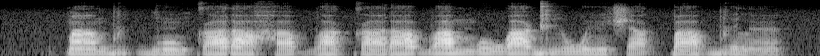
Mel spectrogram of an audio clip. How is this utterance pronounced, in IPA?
k͡p ã˧ b i˧ ɡ͡b ũ˨ k a˨˦ ɾ a˧ h a˨ b a˨ k a˨ ɾ a˨˦ b a˦ m u˦ w a˦ ɡ i˦ w ĩ˧ ʃ a˨ k͡p a˨˦ b i˦˨ l ɛ̃˨

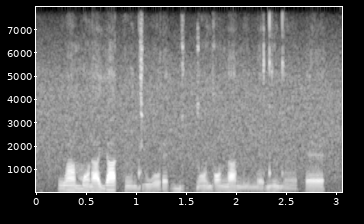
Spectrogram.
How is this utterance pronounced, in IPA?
w ã˦ m ɔ̃˧ ɾ a˦ j a˦˨ k ũ˨˦ d i˦ w o˧ ɾ ɛ˦ ɡ͡b i˦ ɡ͡b ɔ̃˧ j ɔ˦ n a˦˨ n i˨ n ɛ˨˦ d ĩ˦˨ d ɛ̃˨ | ɛ˧

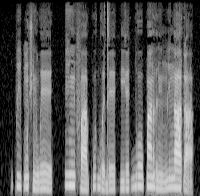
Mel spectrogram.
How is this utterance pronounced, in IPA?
p i˦˨ ɓ ũ˦˨ ʃ ĩ˨ w eː˦˨ | ɣ ĩ˦ f aː˨ kʷ e˦ ɡʷ e˨ d e˦ | j e˨˦ ɡ͡b oː˦ p ã˦ r ĩ˨ m i˦ n aː˦ ɗ a˨

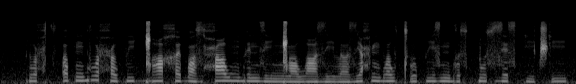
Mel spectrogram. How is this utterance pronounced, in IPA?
ɾ u˨ ħ t͡sʼ ʌ˦ p ŋ ɡ u˦ ħ ʊ˨ p i˧ ɡ͡ǁ ɑ˧ χ ɪ˧ ɓ ɒ˨ z ħ ɑ˦ w m b ɪ˧ n z i˨ ŋ͡ǁ ɒ˨ w ɑ˨ z i˨ l ʌ˨ z i˦ ħ m b ʌ˦ w tʼ ʊ˧ p i˦ z ŋ ɡ ʊ˦˨ s k͡p u˦ s z ɪ˦ s k i˨ t͡ʃʼ i˦

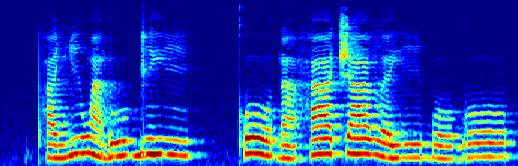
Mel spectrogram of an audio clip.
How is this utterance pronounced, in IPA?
pʰ a˨ ɲ i˦ w ã˨ ɗ uː˦ ɡ i˦ j i˦ | kʼ oː˦˨ ɗ ã˨ h aː˦ t͡ʃ aː˦ v ɛ˨ j iː˨ ɓ oː˨ ɡ oː˦

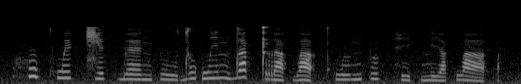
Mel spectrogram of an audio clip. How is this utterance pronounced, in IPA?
h u˥˩ ʔ kʰ w e˦˥ k̚ t͡ɕ e˦˥ k̚ b ɛː˧ ŋ p uː˨˩ d u˥˩ ʔ w i˥˩ n d a˥˩ k̚ t r a˨˩ k̚ w a˨˩ ʔ kʰ w ɯ˦˥ ŋ p ɯ˥˩ k̚ h i˨˩ t̚ n i˩˦ a̯ k w a˨˩ ʔ

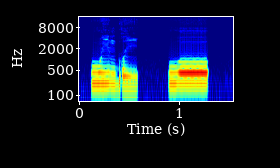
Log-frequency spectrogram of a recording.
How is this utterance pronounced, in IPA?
w ĩ˧ ɡʷ i˨ | w oː˧

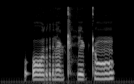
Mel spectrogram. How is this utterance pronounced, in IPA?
ʔ o r ẽ ʈʰ i ʈ ũ

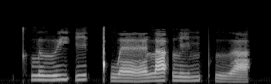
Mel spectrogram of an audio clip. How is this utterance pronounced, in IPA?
kʰ l ɯː˦˥ j ʔ i˦˥ t̚ kʰ w ɛː˩˦ l a˦˥ ʔ l i˦˥ n pʰ ɯ˨˩ a̯

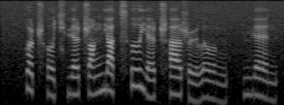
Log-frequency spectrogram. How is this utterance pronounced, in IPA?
k ɤ˥˩ ʈ͡ʂʰ ɤ˨˩ t͡ɕʰ ɥ ɛ˧˥ ʈ͡ʂ ɑ˧˥ ŋ n̪ j ä˥˩ t͡sʰ ɹ̩˥ j ɛ˧˥ ʈ͡ʂʰ ä˥ ʂ ɻ̩˨˩ l ɤ˥˩ ŋ | m ɥ ɛ˥˩ n

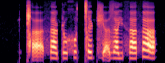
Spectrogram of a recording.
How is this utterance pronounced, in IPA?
ǁ a̰ θ a ʈ o x o ǀ e ʈ ʒ a̰ z a j θ a θ a

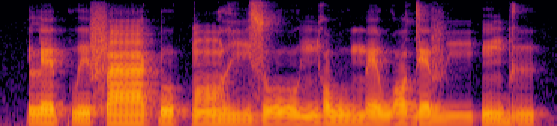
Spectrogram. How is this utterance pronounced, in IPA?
l ɛ˧ kʷ e˦ f aː˧ k͡p o˧ k͡p ɔ̃˨˦ ɣ i˧ z oː˨ ɲ ɔ˦ w u˦ m ɛ˨ w ɔ˦ d ɛ˨ v i˨ | ĩ˦ ɡ͡b ɨ˧

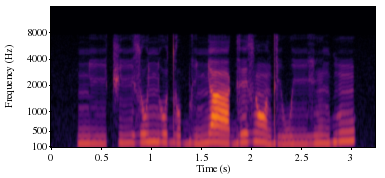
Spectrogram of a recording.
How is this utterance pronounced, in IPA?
ɲ iː˨ t͡ʃ iː˧ z o˦ ɲ o˧ d o˨ b i˨ ɲ aː˦˨ ɡ e˦ z ɔ̃˦˨ d i˨ w iː˨ ɣ ĩ˧ ɡ͡b ũ˦

